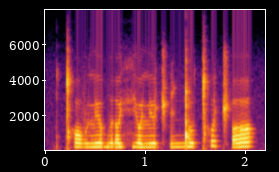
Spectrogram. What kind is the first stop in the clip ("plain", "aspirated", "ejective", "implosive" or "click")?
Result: click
